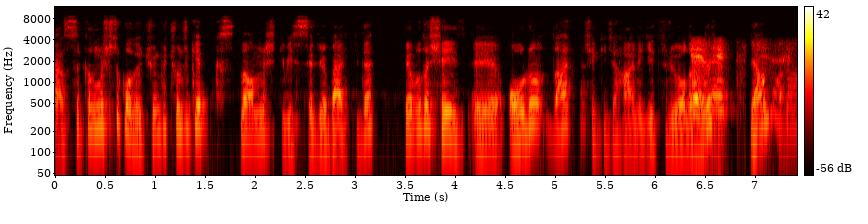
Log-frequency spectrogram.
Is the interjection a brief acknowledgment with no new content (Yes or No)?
No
